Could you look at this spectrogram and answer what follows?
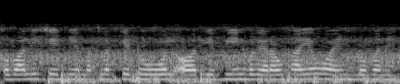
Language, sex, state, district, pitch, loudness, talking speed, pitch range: Urdu, female, Andhra Pradesh, Anantapur, 230 Hz, -18 LUFS, 255 wpm, 225-240 Hz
